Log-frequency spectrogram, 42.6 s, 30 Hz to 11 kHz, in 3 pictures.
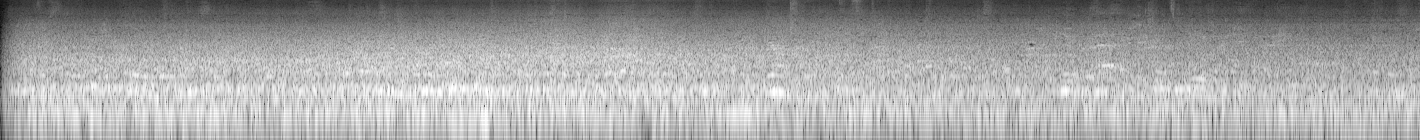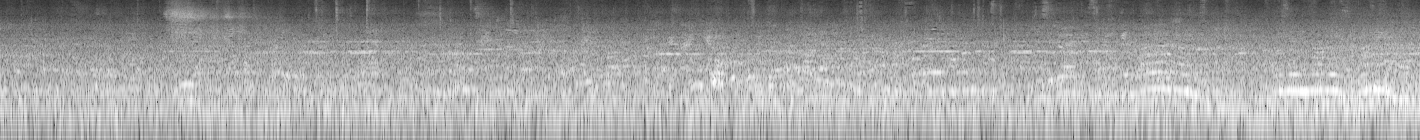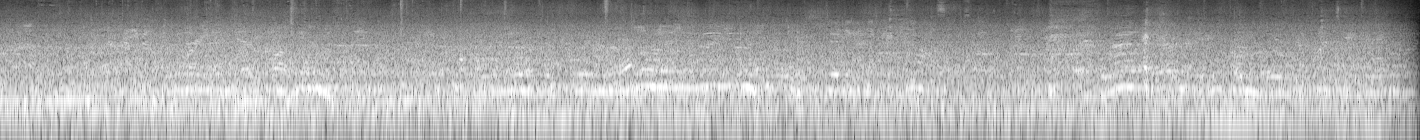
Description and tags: Crowd Noise Night 4
A selection of ambiences taken from Glasgow City centre throughout the day on a holiday weekend,
Ambience, City, crowd, Glasgow, H6n, people, Street, traffic, Walla, Zoom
